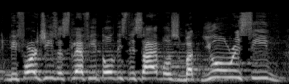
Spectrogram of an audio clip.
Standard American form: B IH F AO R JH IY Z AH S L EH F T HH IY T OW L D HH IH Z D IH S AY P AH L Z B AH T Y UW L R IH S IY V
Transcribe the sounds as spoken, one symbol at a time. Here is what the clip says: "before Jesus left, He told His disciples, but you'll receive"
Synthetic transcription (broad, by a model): B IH F AO R JH IY S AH S L EH F T HH IY T OW L D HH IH S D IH S AY P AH L S B AH T Y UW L R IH S IY V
